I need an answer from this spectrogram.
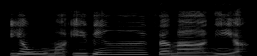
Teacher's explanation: یہاں پہ کیا ہے یہاں پر ہے تو کسرتیں 2 تنوین ہے اس کی زیر کی لیکن آگے ثا ہے. ثا حرف جو ہے وہ اخفا حروف میں سے ہے تو یہاں ہم ادغام نہیں بلکہ کیا کریں گے یہاں پر ہم اخفا کریں گے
